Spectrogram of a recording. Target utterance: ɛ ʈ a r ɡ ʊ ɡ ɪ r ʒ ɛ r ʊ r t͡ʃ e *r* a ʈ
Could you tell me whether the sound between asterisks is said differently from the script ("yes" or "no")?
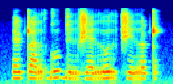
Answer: no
